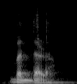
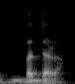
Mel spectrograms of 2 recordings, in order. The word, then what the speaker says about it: ਬੱਦਲ: In Punjabi, it's going to be badal, all right? So pay attention on the pronunciation. Some people say badal.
